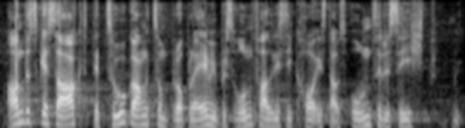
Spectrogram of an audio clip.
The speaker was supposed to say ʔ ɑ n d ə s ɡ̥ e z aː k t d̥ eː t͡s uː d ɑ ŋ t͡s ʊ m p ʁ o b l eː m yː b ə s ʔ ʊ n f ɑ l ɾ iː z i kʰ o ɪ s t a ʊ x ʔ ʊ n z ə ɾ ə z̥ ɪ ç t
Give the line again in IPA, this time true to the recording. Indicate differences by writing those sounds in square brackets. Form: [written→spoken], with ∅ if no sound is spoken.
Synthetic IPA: ʔ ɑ n d ə s ɡ̥ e z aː k t d̥ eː t͡s uː [d→ɡ] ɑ ŋ t͡s ʊ m p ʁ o b l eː m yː b ə s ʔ ʊ n f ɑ l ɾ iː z i kʰ o ɪ s t a ʊ [x→s] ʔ ʊ n z ə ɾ ə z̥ ɪ ç t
